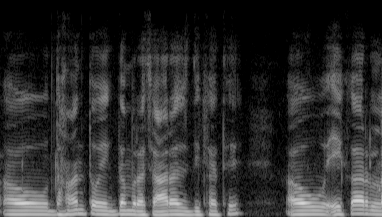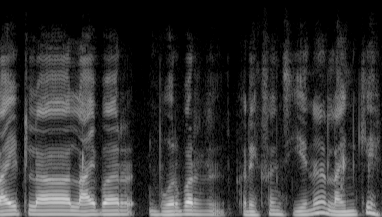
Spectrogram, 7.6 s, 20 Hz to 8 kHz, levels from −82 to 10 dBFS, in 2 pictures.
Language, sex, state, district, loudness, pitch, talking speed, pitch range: Chhattisgarhi, male, Chhattisgarh, Rajnandgaon, -16 LUFS, 135 Hz, 165 wpm, 125-140 Hz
